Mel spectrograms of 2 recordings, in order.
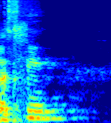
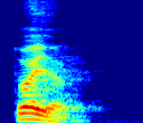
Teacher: Sin embargo, acá en San Juan yo le digo toalla, casi como una U, toalla, y la Y, o ese fonema fricativo sonoro, lo hago como si fuera una vocal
